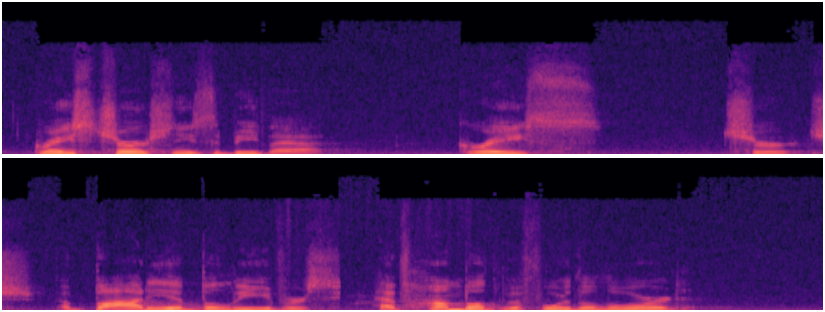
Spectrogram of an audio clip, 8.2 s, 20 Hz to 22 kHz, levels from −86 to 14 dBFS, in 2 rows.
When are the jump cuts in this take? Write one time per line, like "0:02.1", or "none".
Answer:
0:01.3
0:04.3
0:05.8
0:06.6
